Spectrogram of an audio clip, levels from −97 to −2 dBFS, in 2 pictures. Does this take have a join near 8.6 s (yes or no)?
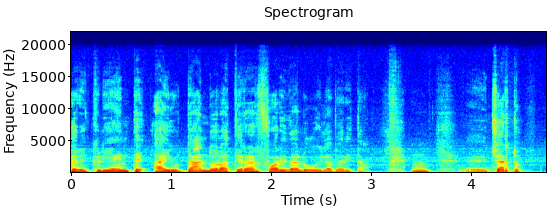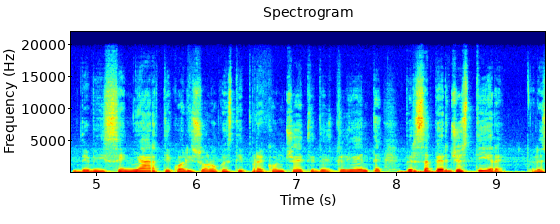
no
